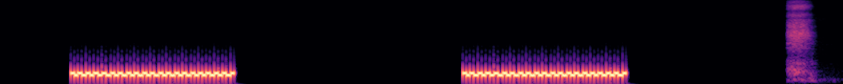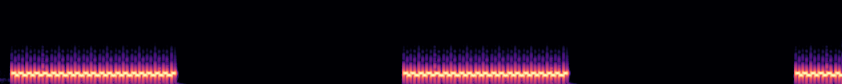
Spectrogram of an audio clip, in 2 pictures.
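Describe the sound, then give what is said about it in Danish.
A Messenger video call ringing tone repeats evenly: steady, mid-pitched tone bursts about a second long, four full rings and the start of a fifth, with one brief click between. No one speaks. “Ved du hvad, jeg synes, vi ringer lige til ham på Messenger.”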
